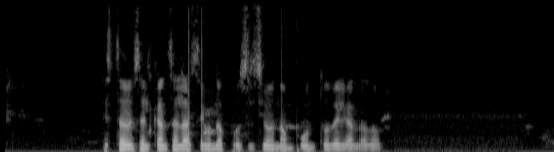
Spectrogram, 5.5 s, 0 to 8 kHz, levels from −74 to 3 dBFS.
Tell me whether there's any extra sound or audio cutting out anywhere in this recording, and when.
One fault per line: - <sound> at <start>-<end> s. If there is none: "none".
none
